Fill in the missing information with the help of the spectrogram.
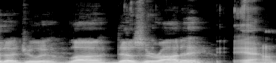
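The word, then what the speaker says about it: La Désirade: La Desirade? Yeah. The accent's on the first syllable. The desert. Desirade.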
